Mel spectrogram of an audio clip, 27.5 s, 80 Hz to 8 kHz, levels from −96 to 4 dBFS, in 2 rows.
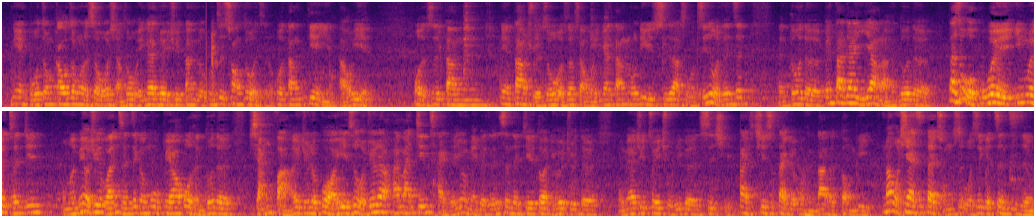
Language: Chinese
